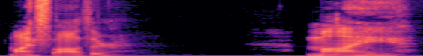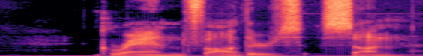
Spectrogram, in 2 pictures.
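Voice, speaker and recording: A man performing a young would-be space marine in a radio drama, bigoted and full of grievance. The voice is on the low side and very dry, close and free of room. He speaks with indignant intensity and weighty pauses. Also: animated, no room sound, full character voice. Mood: angry, grieving. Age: young adult. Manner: intense, indignant, with heavy pauses and sudden outbursts.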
